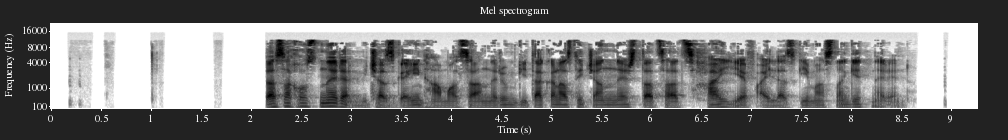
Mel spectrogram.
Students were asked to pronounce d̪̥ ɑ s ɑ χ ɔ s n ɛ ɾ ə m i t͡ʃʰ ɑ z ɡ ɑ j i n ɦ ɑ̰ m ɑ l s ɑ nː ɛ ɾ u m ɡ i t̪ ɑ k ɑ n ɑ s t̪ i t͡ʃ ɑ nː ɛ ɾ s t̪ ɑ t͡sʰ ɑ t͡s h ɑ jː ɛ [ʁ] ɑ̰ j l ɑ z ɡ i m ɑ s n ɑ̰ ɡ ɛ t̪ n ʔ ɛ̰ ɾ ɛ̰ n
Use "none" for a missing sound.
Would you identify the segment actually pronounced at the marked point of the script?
v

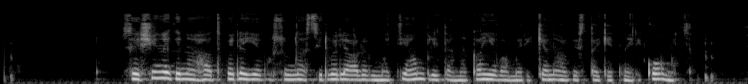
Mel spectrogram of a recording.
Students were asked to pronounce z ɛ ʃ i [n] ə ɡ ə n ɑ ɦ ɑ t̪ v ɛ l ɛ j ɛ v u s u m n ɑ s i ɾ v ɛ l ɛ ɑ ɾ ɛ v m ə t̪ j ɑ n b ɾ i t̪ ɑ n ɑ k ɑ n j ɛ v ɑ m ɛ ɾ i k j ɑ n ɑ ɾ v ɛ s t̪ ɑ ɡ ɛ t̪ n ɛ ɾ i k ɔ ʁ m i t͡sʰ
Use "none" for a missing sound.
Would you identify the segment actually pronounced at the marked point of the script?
n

